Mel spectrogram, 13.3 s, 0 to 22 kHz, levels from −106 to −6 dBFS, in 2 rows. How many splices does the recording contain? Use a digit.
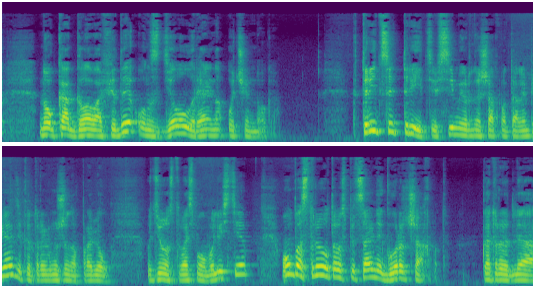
0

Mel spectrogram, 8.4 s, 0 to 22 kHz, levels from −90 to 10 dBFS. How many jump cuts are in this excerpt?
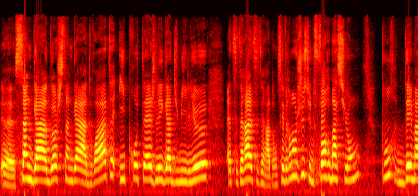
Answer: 0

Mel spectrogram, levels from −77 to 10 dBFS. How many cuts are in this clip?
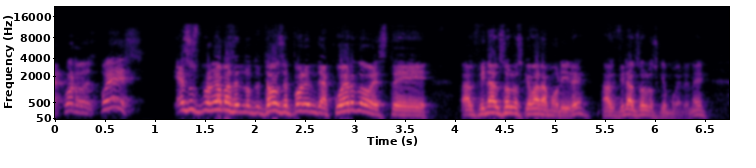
1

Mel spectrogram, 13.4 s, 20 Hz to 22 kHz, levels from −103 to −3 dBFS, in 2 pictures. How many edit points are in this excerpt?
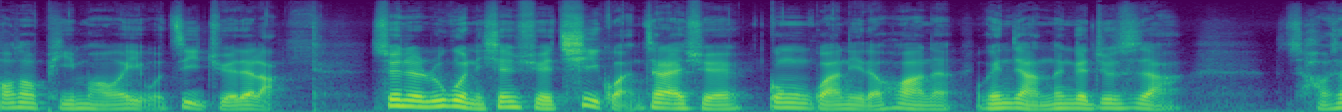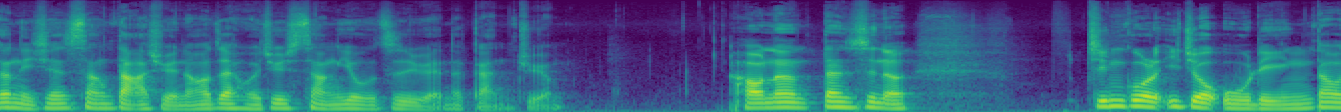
1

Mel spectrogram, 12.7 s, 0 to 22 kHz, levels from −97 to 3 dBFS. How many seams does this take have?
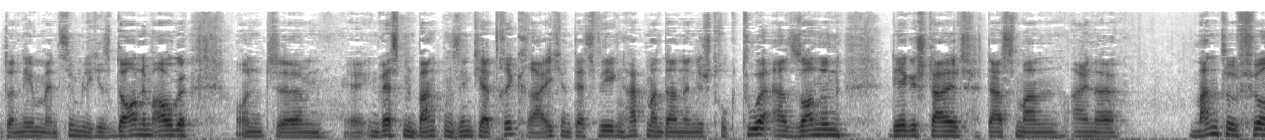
0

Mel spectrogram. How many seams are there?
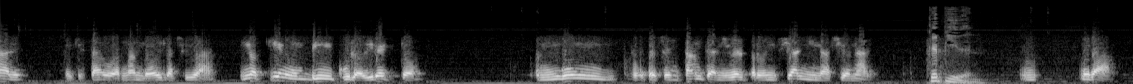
1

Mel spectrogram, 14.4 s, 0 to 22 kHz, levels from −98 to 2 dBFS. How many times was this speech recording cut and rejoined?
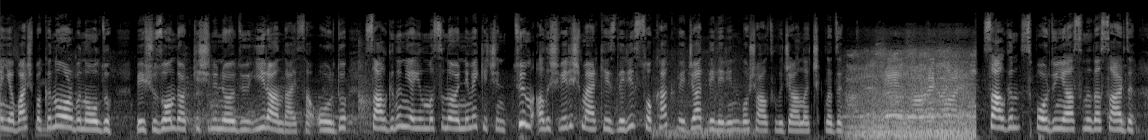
0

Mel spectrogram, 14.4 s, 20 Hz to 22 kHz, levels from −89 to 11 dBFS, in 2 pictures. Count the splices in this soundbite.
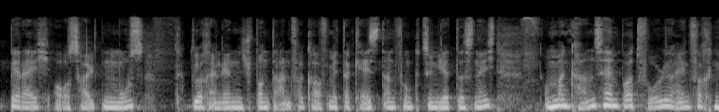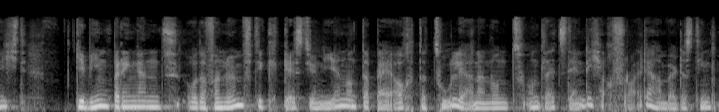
1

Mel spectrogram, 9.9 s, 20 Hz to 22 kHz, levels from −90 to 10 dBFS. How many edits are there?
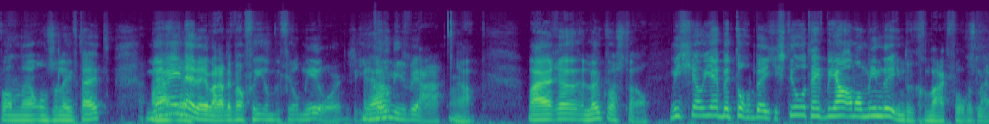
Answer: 0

